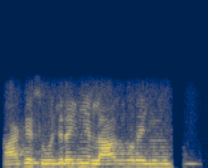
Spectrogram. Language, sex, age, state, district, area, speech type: Hindi, male, 30-45, Madhya Pradesh, Hoshangabad, rural, conversation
